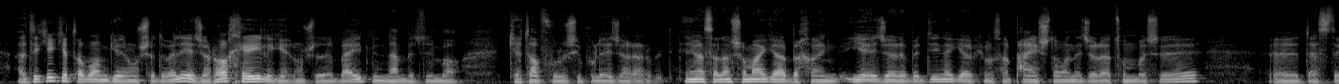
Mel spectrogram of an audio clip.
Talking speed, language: 160 wpm, Persian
